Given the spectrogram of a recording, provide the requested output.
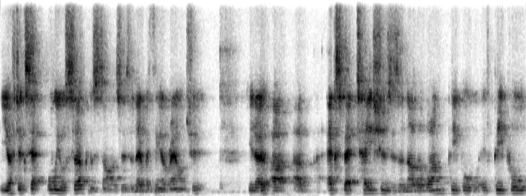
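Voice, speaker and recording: In a British accent, a man speaks at a moderate pace and medium pitch with fairly even intonation, with noticeable background noise behind him. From UK. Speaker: therapist. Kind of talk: interview. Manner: hesitant fillers.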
